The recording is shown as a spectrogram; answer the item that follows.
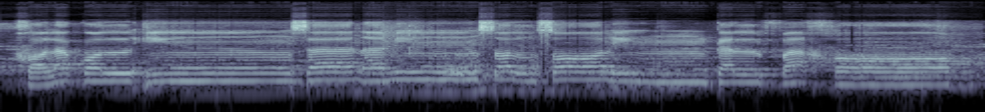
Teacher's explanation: Kemudian didahului huruf yang berharokat fathah, yaitu huruf kha yang berharokat tasdid dan fathah. Kemudian ro-nya ini dibaca sukun atau dimatikan dikarenakan akhir ayat. Maka ro-nya ini dibaca secara tafkhim atau tebal.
